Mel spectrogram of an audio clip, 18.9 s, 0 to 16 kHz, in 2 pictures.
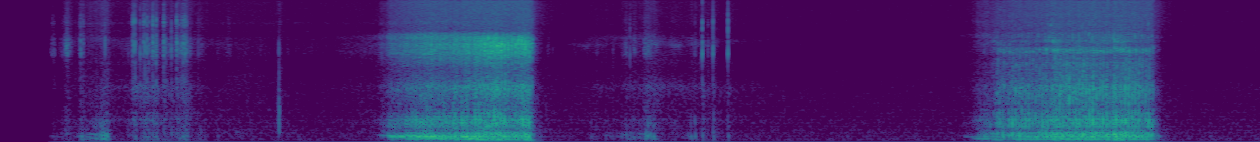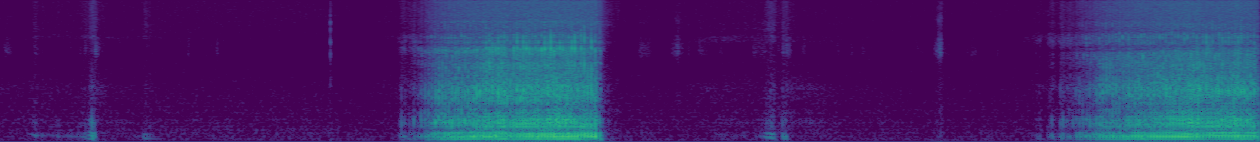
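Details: Sleeping dog snoring loudly all night: loud, rough snores about every five seconds (near 12/min) with softer snuffling between; snoring.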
